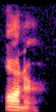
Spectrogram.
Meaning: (noun) Recognition of importance or value; respect; veneration (of someone, usually for being morally upright or successful)
- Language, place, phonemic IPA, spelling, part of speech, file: English, California, /ˈɑ.nɚ/, honor, noun / verb / interjection, En-us-honor.ogg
